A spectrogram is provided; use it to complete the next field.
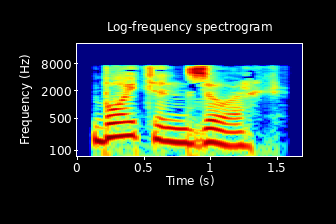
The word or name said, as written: Buitenzorg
